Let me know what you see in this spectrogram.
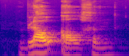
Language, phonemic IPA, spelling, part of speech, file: Dutch, /ˈblʌʊɑɫɣə(n)/, blauwalgen, noun, Nl-blauwalgen.ogg
- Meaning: plural of blauwalg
